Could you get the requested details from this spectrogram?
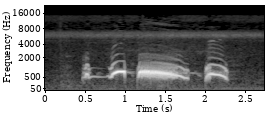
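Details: Lure call of a female spotted dove meant to draw in males; single clean phrase: brief note gliding upward, a rising coo, a long descending coo, then a short arched closing coo.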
